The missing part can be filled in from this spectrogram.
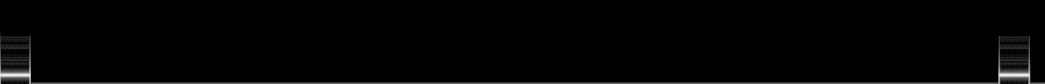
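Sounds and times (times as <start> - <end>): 
call waiting tone: 0.0 - 0.3, 10.0 - 10.3.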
